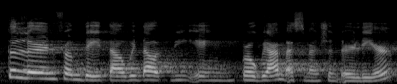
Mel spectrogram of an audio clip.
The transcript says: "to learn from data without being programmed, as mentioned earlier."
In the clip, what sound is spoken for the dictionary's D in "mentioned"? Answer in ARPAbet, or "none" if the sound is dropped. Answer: D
